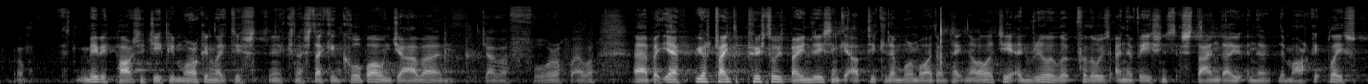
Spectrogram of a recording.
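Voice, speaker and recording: In a Scottish accent, a man talks at a very fast pace. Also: fairly low pitch for a man. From Scotland. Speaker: fintech software engineer and conference speaker. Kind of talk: conference talk. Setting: stage with audience. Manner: animated.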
